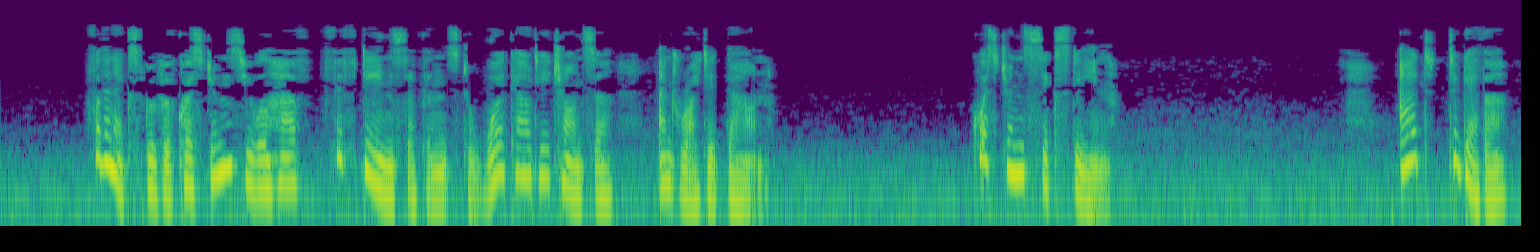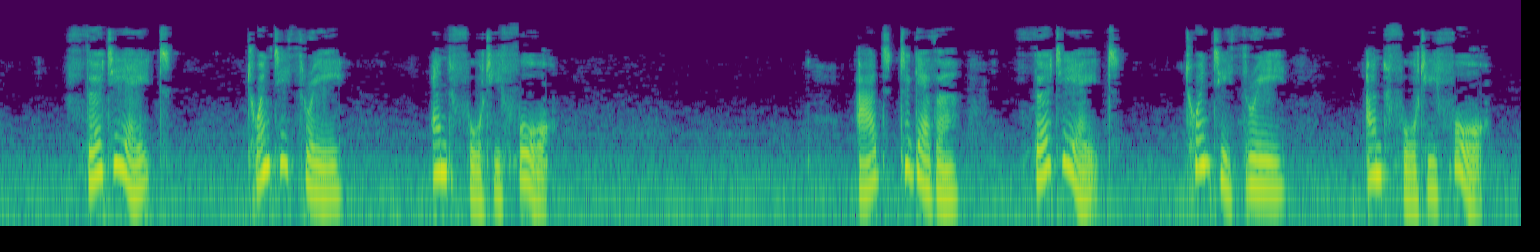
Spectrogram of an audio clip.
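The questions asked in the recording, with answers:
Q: Add together 38, 23, and 44.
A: 105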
